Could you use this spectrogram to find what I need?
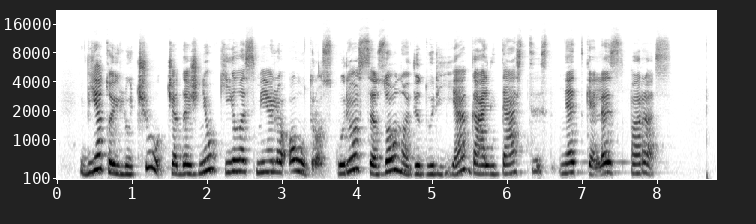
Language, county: Lithuanian, Kaunas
